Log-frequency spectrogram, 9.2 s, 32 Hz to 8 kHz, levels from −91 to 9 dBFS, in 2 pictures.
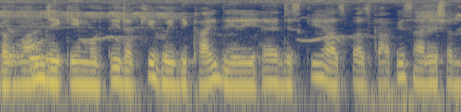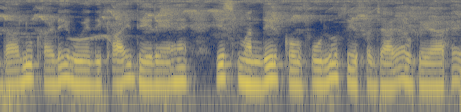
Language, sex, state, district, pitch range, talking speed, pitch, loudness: Hindi, male, Chandigarh, Chandigarh, 125-145 Hz, 190 wpm, 130 Hz, -16 LUFS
